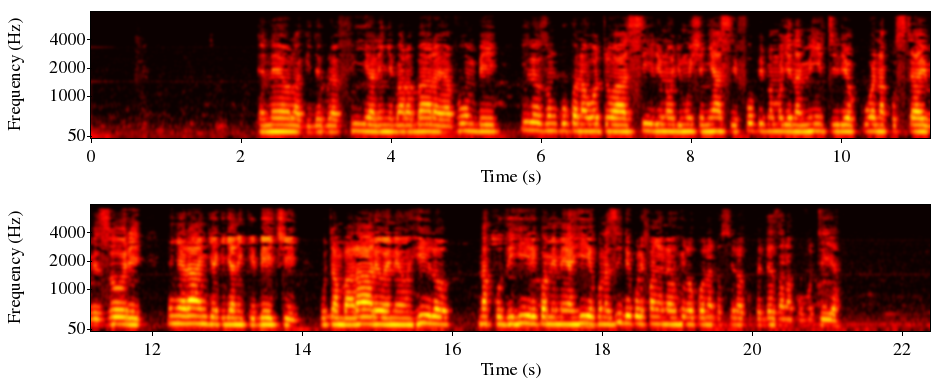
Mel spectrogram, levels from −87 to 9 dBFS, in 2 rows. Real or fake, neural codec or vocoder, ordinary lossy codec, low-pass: real; none; MP3, 32 kbps; 7.2 kHz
